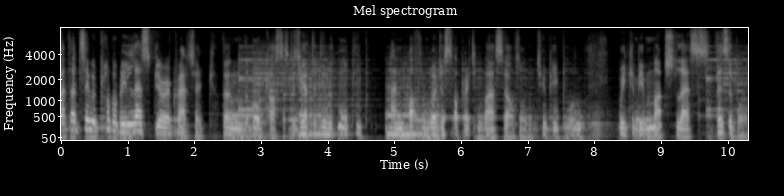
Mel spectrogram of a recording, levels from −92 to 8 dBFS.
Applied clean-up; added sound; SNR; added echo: neural mask model RNNoise.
